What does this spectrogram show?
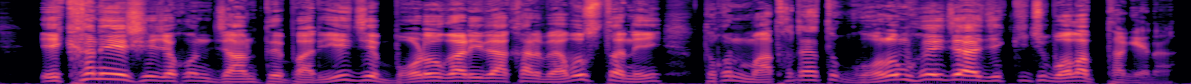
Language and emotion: Bengali, angry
